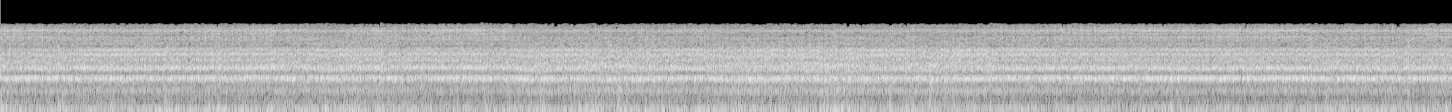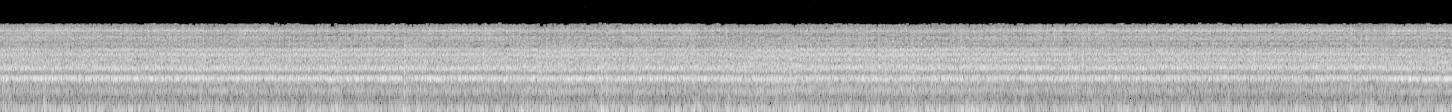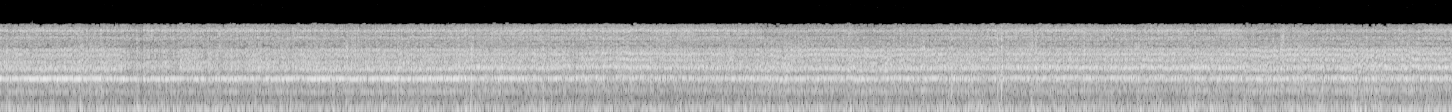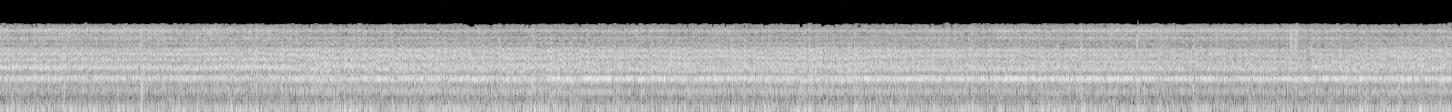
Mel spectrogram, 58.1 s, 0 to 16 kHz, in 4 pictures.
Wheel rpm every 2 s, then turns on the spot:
150, 150, 150, 150, 150, 150, 150, 150, 150, 150, 150, 150, 150, 150, 150, 140, 150, 150, 150, 150, 150, 150, 150, 150, 140, 150, 150, 140, 150.
none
